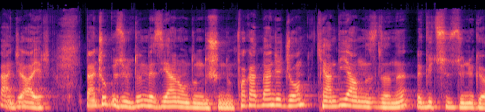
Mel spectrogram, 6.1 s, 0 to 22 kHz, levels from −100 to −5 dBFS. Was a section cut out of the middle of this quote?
no; 0 cuts

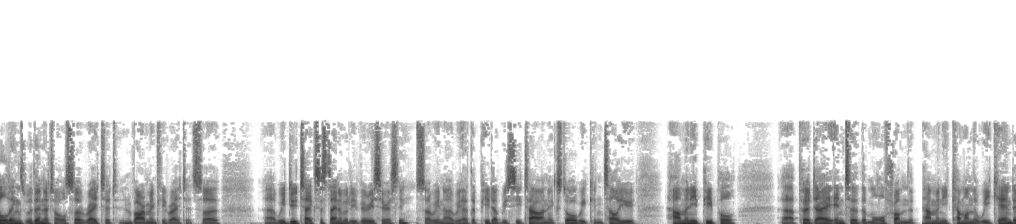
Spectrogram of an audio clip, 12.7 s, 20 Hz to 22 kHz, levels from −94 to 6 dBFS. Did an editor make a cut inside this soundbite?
yes; 2 cuts; at 5.2 s, 11.5 s

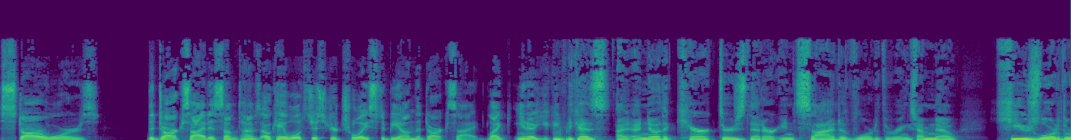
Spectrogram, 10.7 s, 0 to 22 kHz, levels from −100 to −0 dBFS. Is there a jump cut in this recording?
yes; 2 cuts; at 5.7 s, 9.2 s

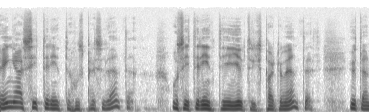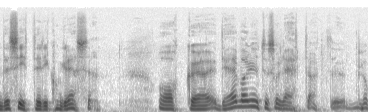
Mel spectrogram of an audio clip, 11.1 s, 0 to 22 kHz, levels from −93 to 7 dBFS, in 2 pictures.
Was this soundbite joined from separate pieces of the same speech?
no; 0 cuts

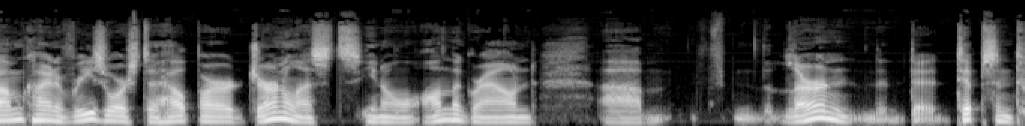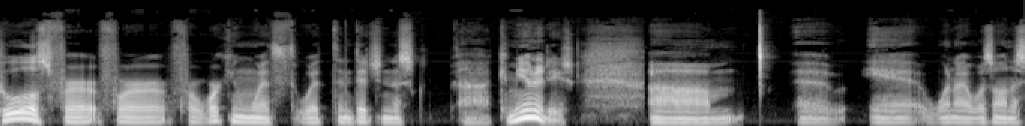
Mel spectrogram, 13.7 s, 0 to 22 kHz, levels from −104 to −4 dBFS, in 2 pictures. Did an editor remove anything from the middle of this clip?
yes; 1 cut; at 11.1 s

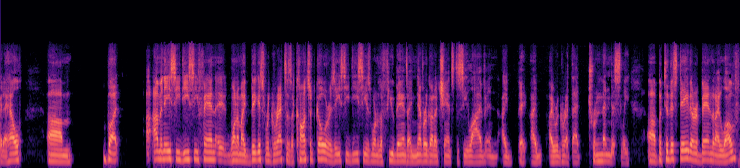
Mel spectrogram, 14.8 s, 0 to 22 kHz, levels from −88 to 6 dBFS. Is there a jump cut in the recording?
yes; 1 cut; at 12.8 s

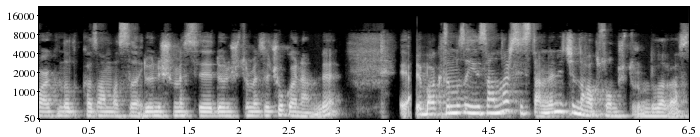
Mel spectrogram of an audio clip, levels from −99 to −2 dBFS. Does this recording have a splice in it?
yes; 2 cuts; at 1.0 s, 3.7 s

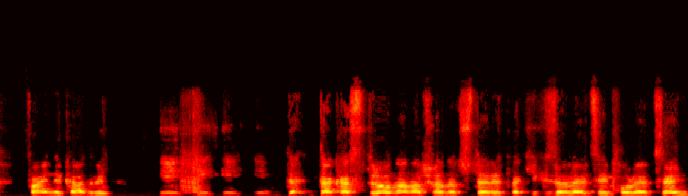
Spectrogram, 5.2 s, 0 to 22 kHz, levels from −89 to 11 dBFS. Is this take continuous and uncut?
yes; 0 cuts

